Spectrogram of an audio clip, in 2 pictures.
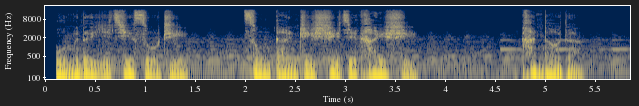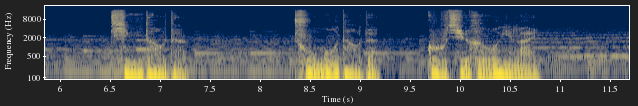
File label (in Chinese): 男 走心宣传片 低沉励志; 所知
